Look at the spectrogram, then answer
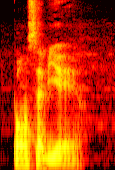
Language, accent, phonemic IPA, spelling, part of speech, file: French, France, /pɑ̃.s‿a bjɛʁ/, panse à bière, noun, LL-Q150 (fra)-panse à bière.wav
- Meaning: beer belly, beer gut, beer muscles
